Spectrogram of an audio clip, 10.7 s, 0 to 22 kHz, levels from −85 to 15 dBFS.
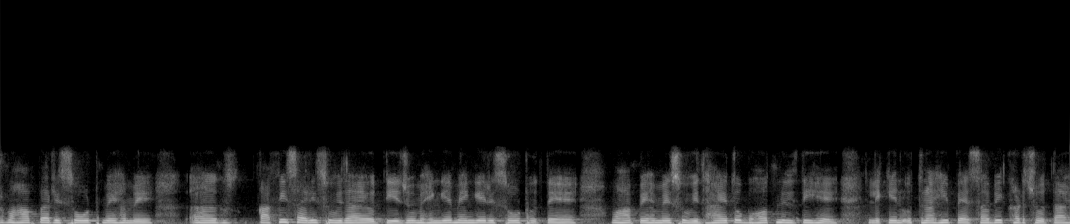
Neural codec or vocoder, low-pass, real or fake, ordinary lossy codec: none; 7.2 kHz; real; Opus, 24 kbps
